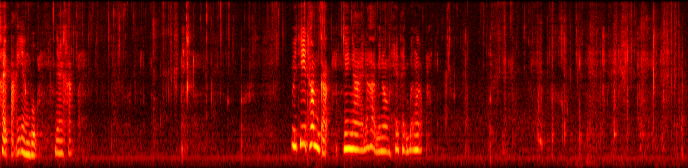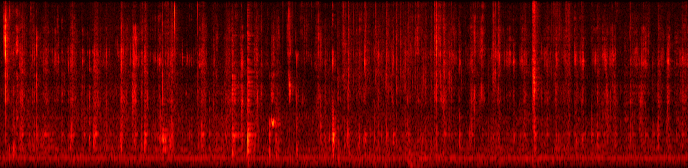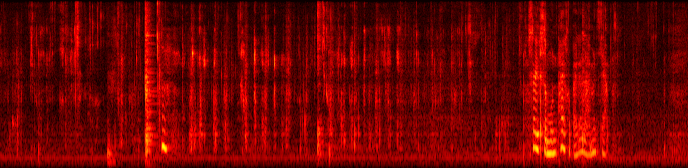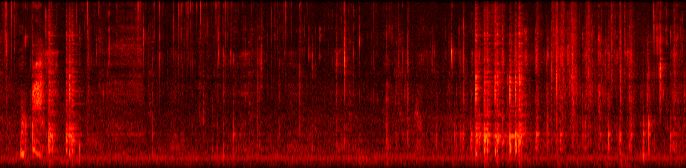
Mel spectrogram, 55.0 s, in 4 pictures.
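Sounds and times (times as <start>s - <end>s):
faint steady hum: 0.0s - 55.0s
person chewing food: 0.8s - 5.8s, 8.5s - 38.1s, 39.6s - 55.0s.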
